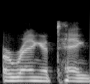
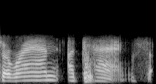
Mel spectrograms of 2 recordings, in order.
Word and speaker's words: orangutan: is just playfulness but people always mispronounce and say orang a Tang does that just put the hair up on your arm I have no I had so much trouble learning to pronounce it anyway it's without the G it's a ran a tangs I always pronounce it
